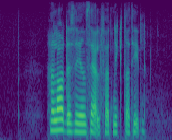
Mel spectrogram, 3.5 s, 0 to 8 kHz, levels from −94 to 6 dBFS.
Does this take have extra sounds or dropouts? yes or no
no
